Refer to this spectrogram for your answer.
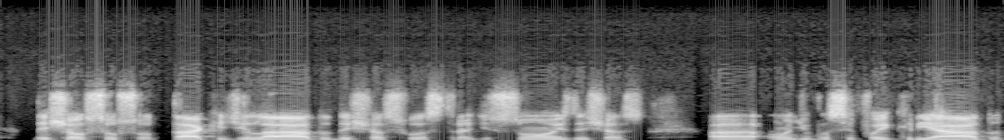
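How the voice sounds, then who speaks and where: A man with a strong São Paulo interior accent at a moderate pace. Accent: strong interior São Paulo accent, strong R. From interior of São Paulo state, Brazil (Assis). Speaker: motivational speaker. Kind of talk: motivational talk. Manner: informal, uses many fillers.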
